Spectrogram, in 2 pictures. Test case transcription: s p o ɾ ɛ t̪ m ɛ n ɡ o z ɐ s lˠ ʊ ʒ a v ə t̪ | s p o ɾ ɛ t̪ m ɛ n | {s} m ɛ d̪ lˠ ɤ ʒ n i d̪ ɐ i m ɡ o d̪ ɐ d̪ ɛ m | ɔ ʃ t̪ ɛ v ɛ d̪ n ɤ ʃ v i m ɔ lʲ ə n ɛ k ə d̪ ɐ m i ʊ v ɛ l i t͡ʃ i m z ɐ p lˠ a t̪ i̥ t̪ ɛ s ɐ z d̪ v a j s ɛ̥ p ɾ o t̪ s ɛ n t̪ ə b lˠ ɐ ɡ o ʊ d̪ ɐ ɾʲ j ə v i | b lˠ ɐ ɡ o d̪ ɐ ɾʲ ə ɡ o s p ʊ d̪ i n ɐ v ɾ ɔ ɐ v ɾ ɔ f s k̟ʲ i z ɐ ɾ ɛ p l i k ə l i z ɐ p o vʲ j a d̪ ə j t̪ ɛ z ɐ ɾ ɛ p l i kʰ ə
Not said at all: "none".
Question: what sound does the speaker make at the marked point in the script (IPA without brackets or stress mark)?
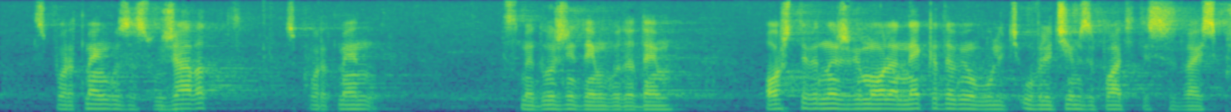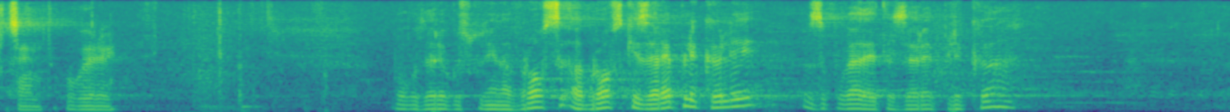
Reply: s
